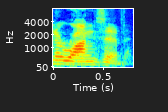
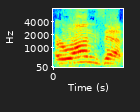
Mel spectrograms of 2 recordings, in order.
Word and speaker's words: Aurangzeb: But unfortunately, the good times won't last, because if you got an Akbar, you probably got an Aurangzeb. I didn't get that. Aurangzeb.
